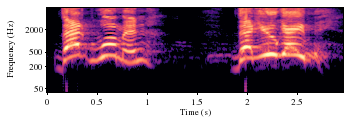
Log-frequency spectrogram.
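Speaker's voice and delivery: high, loud, slowing on gave me; Adam's blaming whine. Acted. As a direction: point the finger, shifting the blame. Adam blaming God.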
